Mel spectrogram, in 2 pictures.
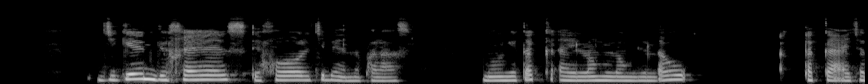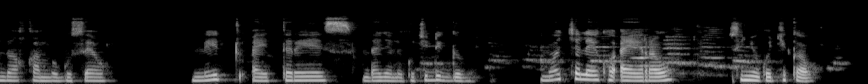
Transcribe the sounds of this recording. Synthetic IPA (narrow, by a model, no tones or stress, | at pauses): ɟiɡenɟuxɛstixɔːlt͡ʃibɛnːapalas | nɔŋɡitakːajlɔŋlɔŋɟundaw | takːaa̰jt͡ʃadɔqːambɐbusew | litːuʔajtɾesdaɟalekɔt͡ʃidiɡːəb | mɔt͡ʃːalekɔʔajɾawsiɲukot͡ʃikaw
